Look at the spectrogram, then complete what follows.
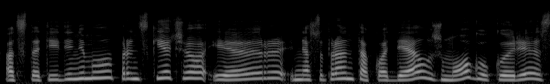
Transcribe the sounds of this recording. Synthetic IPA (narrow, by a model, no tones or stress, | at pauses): ɐt̪st̪ɐt̪ʲiːd̪ʲɪnʲɪmoːpɾɐnʲsʲkʲiɛt͡ʃʲoːʔɪɾnʲɛsʊpɾɐnt̪ɐkoːd̪ʲeːlˠʒmoːɡuːkʊɾʲɪs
